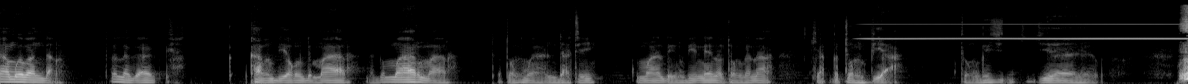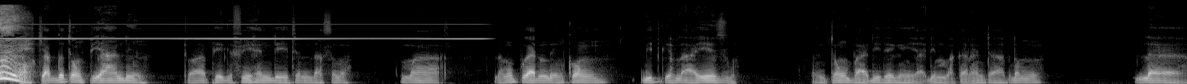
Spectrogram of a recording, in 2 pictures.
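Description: A loudspeaker-to-microphone loop likely sat right at the edge of feedback from 8.51 to 16.85 s, producing a feedback whistle: a thin, steady 3.3 kHz tone that holds just below the speech level without running away, swelling and fading slowly in loudness.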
